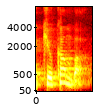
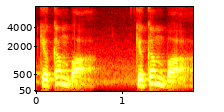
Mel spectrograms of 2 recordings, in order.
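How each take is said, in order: First: Cucumber ending in half an h, no r; British cucumber. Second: Cucumber with a throaty final r; American cucumber. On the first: Teacher showing students the UK ending, no r. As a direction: let the end of cucumber fade to a breathy uh. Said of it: "उसके जगह पे आधा ह कहते हैं". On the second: Teacher showing students the US ending, throaty r. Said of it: "US वाले कहेंगे". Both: Shown as a demonstration.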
